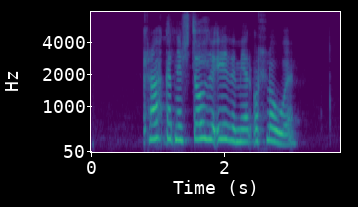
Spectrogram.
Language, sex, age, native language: Icelandic, female, 13, Icelandic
